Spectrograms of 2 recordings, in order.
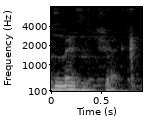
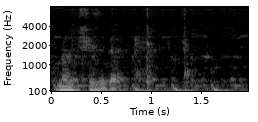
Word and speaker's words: Melchizedek: Order of Mezechek. Did I pronounce that right? Melchizedek.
